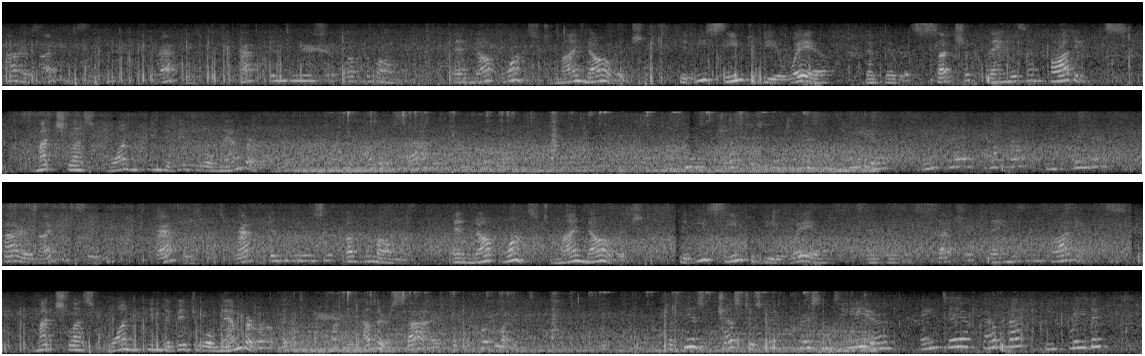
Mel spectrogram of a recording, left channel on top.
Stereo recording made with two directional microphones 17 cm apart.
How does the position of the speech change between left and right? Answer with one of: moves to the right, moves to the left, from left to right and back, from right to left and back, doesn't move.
from right to left and back.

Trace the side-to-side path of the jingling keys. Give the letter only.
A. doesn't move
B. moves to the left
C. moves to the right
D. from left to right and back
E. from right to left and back
E.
